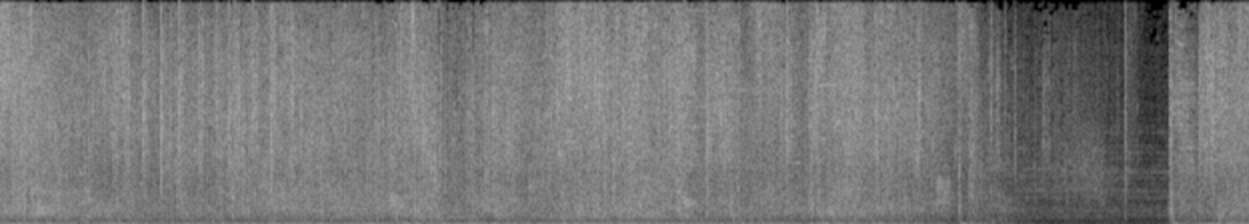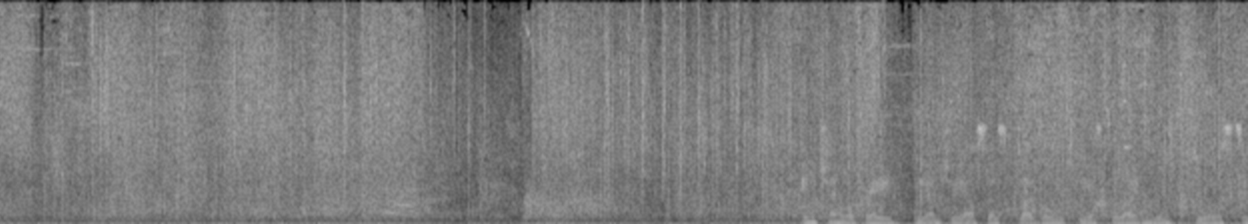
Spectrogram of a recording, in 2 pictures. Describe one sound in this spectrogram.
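Spells blast and crash in a noisy fight, with dense booming impacts.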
